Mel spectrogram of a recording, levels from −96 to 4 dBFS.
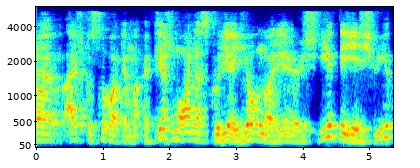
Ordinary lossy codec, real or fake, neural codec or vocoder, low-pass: AAC, 24 kbps; fake; codec, 16 kHz, 8 kbps, FreqCodec, larger model; 5.4 kHz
